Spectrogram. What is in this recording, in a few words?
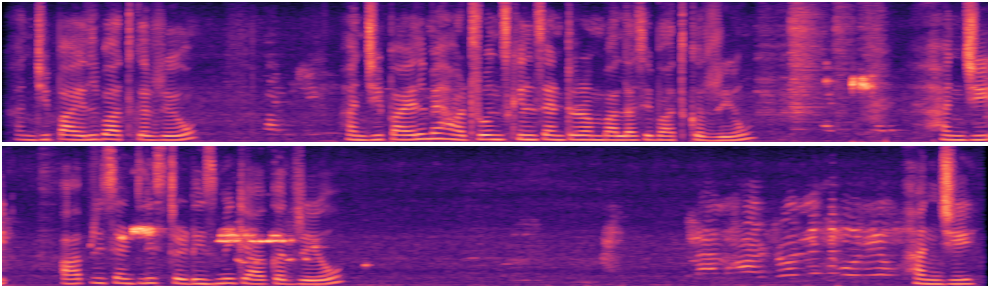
call recording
